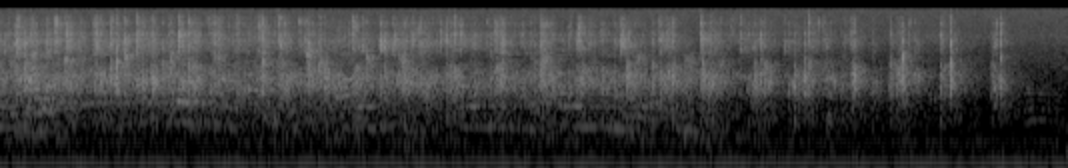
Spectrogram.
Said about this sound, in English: If you believe that, clap your hands in this place.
